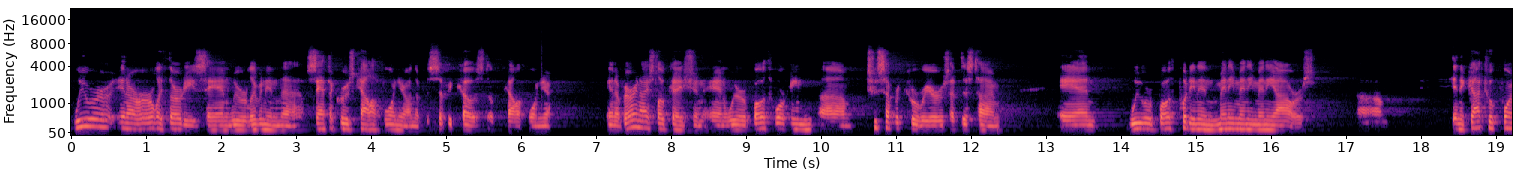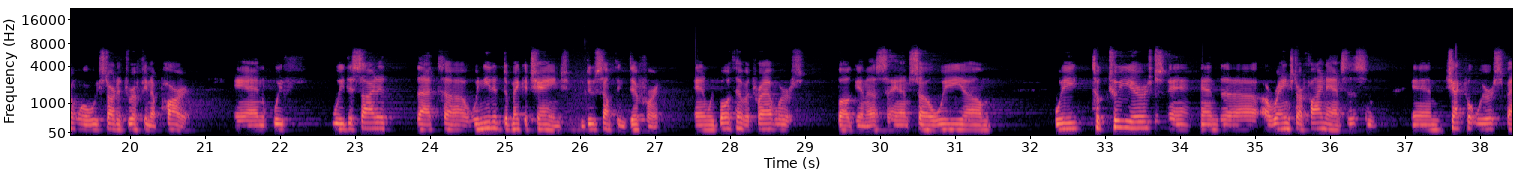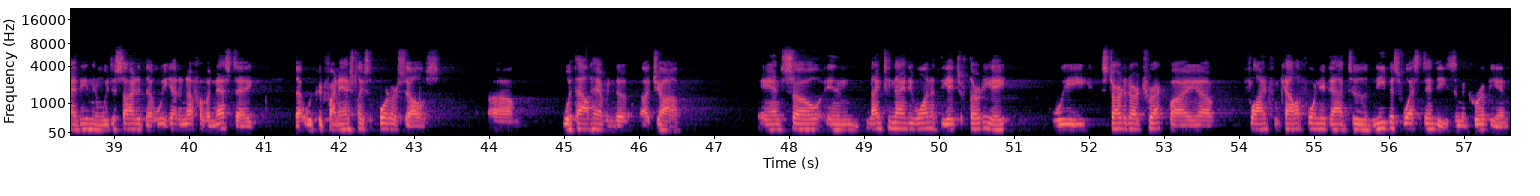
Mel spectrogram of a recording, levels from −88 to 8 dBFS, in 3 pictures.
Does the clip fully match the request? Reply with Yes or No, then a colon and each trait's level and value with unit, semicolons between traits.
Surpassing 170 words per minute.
No: average, 160 wpm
